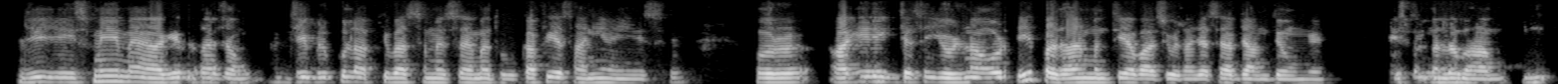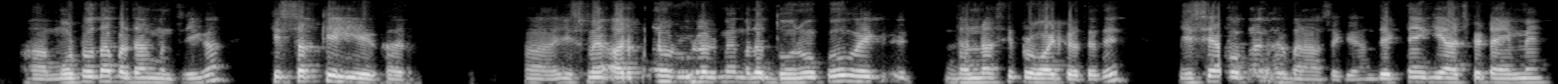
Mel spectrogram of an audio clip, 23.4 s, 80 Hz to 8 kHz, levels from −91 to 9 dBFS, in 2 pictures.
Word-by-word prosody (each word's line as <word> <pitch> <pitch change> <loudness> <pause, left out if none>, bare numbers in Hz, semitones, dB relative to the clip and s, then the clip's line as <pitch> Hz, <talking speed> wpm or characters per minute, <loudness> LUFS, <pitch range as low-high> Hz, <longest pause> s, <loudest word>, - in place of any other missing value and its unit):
जी, 160 +3 -1
जी। 160 0 -3
इसमें 155 +4 -3
ही 190 0 +1
मैं 175 -1 -1
आगे 150 +1 +3
बताना 155 -1 -3
चाहूँगा 145 +1 -7
जी, 165 +4 -2
बिल्कुल 165 +2 -4
आपकी 160 0 -4
बात 155 -1 +2
से 150 +1 -12
मैं 150 -1 0
सहमत 145 -1 -2
हूँ 135 -1 -5
काफ़ी 150 +3 0
आसानी 150 -2 -1
आई 140 -1 -3
है 135 0 -6
इससे 140 +4 -17 0.7
और 155 0 +5 0.5
आगे 160 +3 0
एक 170 - -3
जैसे 160 +1 -1
योजना 155 0 +3
और 165 0 +3
थी 225 - +3
प्रधानमंत्री 150 0 +3
आवास 140 -2 +2
योजना 135 -1 0
जैसे 135 +2 -1
आप 140 - +1
जानते 135 -1 -1
होंगे। 130 -1 -5 0.6
इसमें 155 +3 -8
मतलब 150 -2 +1
हम 135 0 -1 0.2
उ, 155 +2 -5 0.3
हाँ, 140 -1 -3
मोटो 150 +6 +2
था 185 - +6
प्रधानमंत्री 150 -4 0
का 200 - -1 0.5
कि 175 - +1
सबके 185 +3 +3
लिए 165 -5 +5
घर 130 -2 -5 0.9
हाँ, 135 -1 -4
इसमें 150 +3 0
अर्बन 165 +4 +1
और 185 - +2
रूरल 170 0 +2
में 175 - -3
मतलब 165 0 +2
दोनों 150 +2 +3
को 190 +3 +3
एक 180 -1 +4 0.2
एक - - -10 0.3
धनराशि 155 +2 +1
प्रोवाइड 150 -3 +4
करते 135 0 +1
थे। 220 - +2 0.5
जिससे 150 +4 0
आप 180 - +1
अपना 165 -1 -1
घर 155 0 -3
बना 135 -3 -6
सकें। 130 0 -9
हम 135 +1 -11
देखते 145 +3 +2
हैं 170 -1 +2
कि 165 - +1
आज 150 -1 +2
के 160 +1 0
टाइम 145 -1 +1
में 150 0 0
150 Hz, 200 wpm, -15 LUFS, 145-165 Hz, 0.9 s, था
